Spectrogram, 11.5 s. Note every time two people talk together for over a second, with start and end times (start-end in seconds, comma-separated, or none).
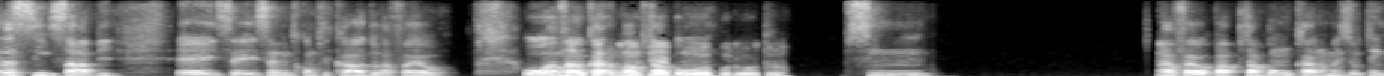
4.5-6.0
